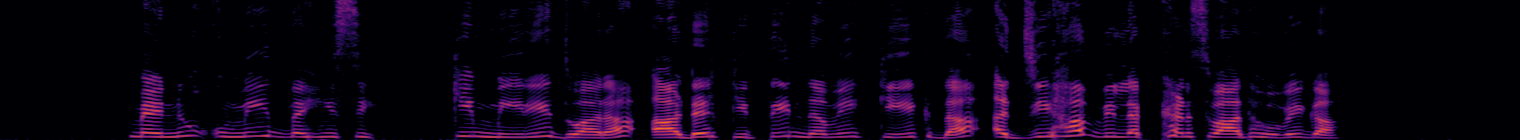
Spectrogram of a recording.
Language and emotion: Punjabi, surprised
